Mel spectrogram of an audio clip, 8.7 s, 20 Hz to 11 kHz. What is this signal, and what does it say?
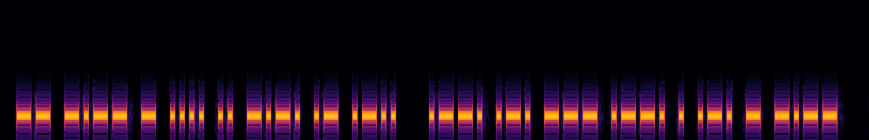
Morse code, heard as a keyed tone, about 25 wpm, 600 Hz. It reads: MYTHICAL PROPERTY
